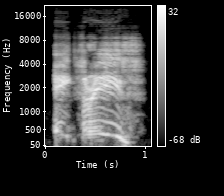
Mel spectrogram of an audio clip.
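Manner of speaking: very high, loud drilling; furious shout. A narrator's reading. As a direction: bellow the sums at a terrified pupil. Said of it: "the Trunchbull shouted".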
